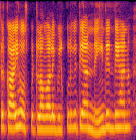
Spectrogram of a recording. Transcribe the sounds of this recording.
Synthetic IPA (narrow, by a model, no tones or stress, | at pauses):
səɾkaːɾiːɦɔːspɪʈlãːʋaːleːbɪlkʊlʋiːt̪ɪjaːnːəĩːd̪ɪnd̪eːɦən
